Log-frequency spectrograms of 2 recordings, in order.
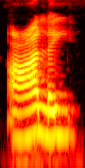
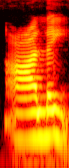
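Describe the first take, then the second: First: It starts with a deep throat ain sound. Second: The same.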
